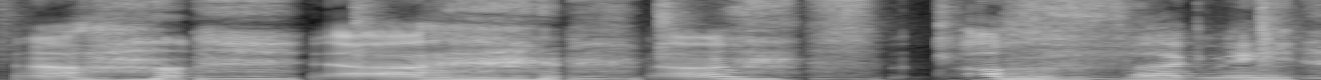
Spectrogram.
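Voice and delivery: ordinary talk

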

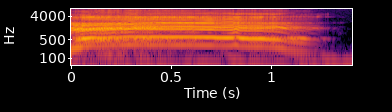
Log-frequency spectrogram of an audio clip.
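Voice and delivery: loud guttural growl. Acted. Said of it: "I'm scaring them".

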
